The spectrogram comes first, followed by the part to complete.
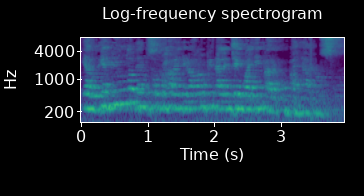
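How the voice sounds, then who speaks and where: A middle-aged woman pastor preaching a sermon, telling stories with animation and swinging between hushed and loud, emphatic delivery. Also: fairly high pitch, fast talker, lo-fi sound, a little hiss or hum. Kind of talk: Spanish-language sermon with personal storytelling. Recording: echoey church hall, voice from a distance.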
